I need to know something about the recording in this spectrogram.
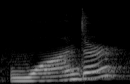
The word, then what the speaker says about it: wander: Now, notice that pronunciation wander. Don't confuse this with wonder.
